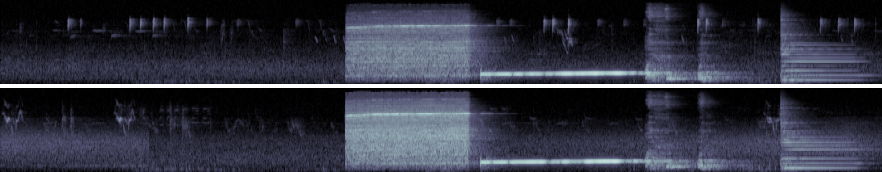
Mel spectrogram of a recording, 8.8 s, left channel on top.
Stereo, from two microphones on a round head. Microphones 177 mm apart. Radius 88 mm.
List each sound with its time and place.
3.5 s sawing: 65° right (ahead or behind), 0.5 m
4.8 s an alarm: 55° right (ahead or behind), 2 m
6.4 s a cough: centre (ahead or behind), 3 m
7.8 s a guitar: 30° right (ahead or behind), 7 m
